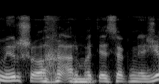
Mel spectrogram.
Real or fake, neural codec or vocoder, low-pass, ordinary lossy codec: real; none; 9.9 kHz; Opus, 24 kbps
